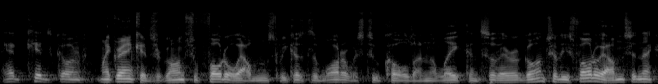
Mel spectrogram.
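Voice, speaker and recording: An older man speaking off the cuff at a city council meeting, halting with frequent ums and restarts. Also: lowish voice, dark tone. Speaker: public commenter. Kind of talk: unscripted public comment.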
